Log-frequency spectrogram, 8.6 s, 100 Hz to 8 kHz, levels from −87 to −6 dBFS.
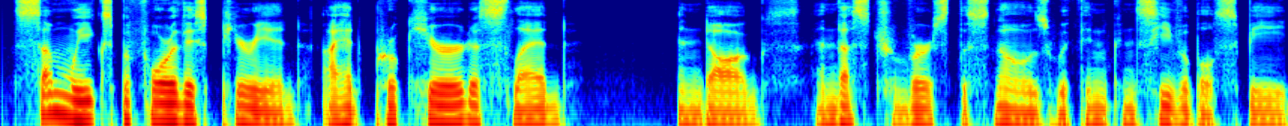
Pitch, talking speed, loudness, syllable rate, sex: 90 Hz, 140 wpm, -21 LUFS, 4.2 syllables/s, male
